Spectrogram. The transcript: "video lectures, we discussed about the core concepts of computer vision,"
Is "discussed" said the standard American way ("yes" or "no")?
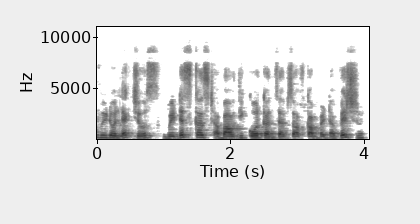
yes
